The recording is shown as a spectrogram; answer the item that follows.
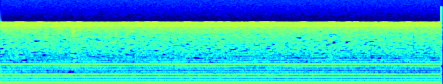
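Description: Steady electrical mains hum, an even buzz with no other sound on top.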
